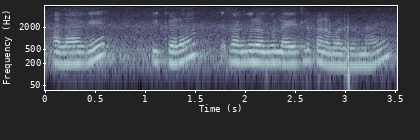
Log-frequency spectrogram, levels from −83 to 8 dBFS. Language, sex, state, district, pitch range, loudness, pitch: Telugu, female, Telangana, Mahabubabad, 200-235 Hz, -15 LUFS, 215 Hz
